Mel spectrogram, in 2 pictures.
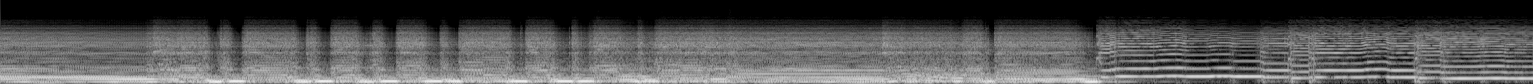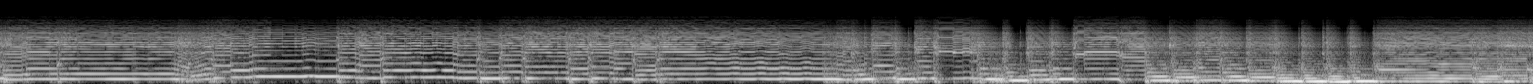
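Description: Jackson Pro Plus Dinky DK Modern EverTune 7 seven-string electric guitar with Fishman Fluence pickups, played through a Marshall JVM410H on its OD2 overdrive channel. It opens with heavy, low, distorted riffing with rhythmic palm-muted chugs. About eleven seconds in it switches to a sustained single-note lead melody with bends and vibrato, and near the end it returns to low heavy riffing.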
